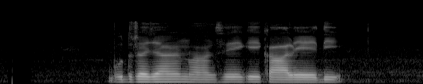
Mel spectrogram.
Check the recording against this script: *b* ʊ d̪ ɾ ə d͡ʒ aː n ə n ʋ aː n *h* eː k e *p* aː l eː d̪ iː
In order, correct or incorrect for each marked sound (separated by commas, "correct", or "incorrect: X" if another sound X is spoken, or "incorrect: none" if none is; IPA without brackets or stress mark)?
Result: correct, incorrect: s, incorrect: k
